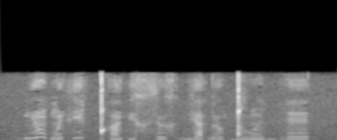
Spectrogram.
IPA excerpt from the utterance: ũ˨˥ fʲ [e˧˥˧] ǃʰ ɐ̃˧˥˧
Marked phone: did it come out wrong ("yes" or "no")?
no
